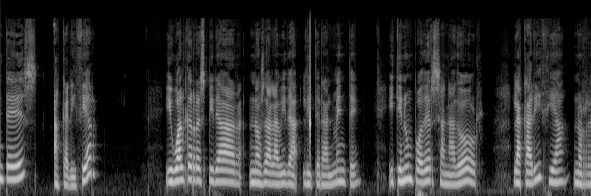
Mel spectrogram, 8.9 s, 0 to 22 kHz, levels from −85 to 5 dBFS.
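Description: At 0.81 s a sharp, isolated snap sits on top of the speech, peaking at around -10 dBFS. A second, louder one follows at 4.64 s, just after "nos da la vida", reaching close to -5 dBFS as a tight burst of clicks. Both are electrical switching spikes, most likely a nearby switch or static discharge arcing briefly and coupling into the audio line, adding energy over the speech without disturbing it.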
